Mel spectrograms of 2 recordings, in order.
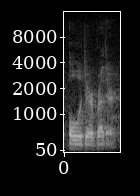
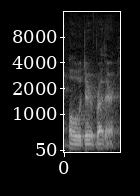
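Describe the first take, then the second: Both takes have the same delivery.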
